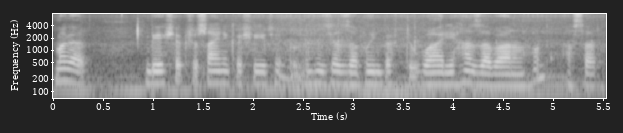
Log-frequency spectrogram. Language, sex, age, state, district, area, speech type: Kashmiri, male, 30-45, Jammu and Kashmir, Shopian, rural, spontaneous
